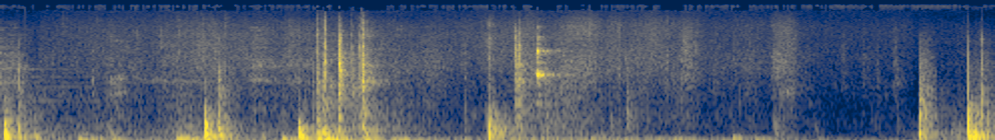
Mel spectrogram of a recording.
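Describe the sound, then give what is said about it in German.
A door is opened with a few wooden knocks and thumps, a brief creak and rattle in the middle, then quiet before two final bumps. “Na, dann wollen wir doch mal sehen, was sich hinter dieser Tür hier befindet.”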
